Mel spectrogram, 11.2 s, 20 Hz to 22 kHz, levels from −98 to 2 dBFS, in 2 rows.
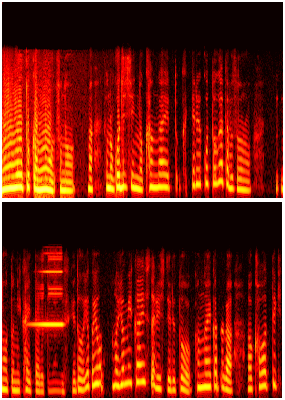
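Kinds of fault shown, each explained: Microphone overload: From the start to 0.99 s the speech has a harsh, crackling, flattened edge, and a shorter burst at 2.3 to 2.35 s sounds the same but milder. The likely cause is a microphone input set too high, so that peaks overran the converter's limit by about 8 dB in the first stretch, cutting the tops off a large share of the waveform there, and by about 3 dB in the second, where less of it was clipped.
Microphone volume stepped down: Right after each distorted stretch, the speech and the background drop abruptly in level together, by about 9 dB at 1.02 s and by about 7 dB at 2.43 s. The likely cause is the call software detecting the overload and cutting the device's input volume in one step. That is why each drop follows a distorted peak rather than fading in gradually.
Loudspeaker feedback squeal: From 6.1 s a single tone at 1.7 kHz swells out of the speech over a few tenths of a second and sits about 5 dB above it until 6.91 s. 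A microphone is picking up the loudspeaker it feeds, and at 1.7 kHz the loop's gain exceeds one, so that frequency keeps growing on its own. It is heard through the call's Opus coding, which limits the top of the band to about 8 kHz.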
